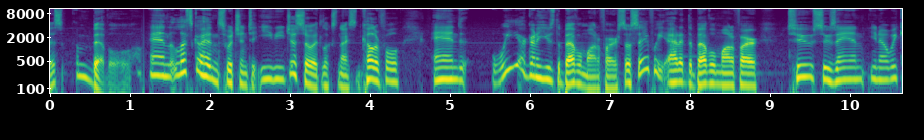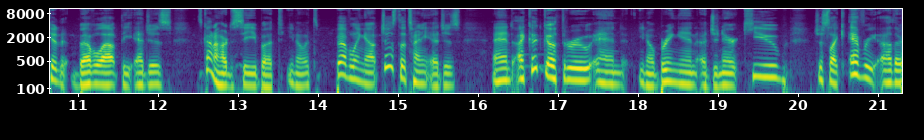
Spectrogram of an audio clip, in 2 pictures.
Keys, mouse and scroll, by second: 1.1 click, 2.9 click, 4.1-7.1 middle drag, 7.2 click, 8.7-10.3 drag, 10.5-12.0 drag, 12.0-12.7 scroll up 1, 12.7-14.3 middle drag, 14.3-16.0 drag, 16.0-16.6 scroll down 1, 16.6-18.9 middle drag, 18.9 x, 19.9 shift+a.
